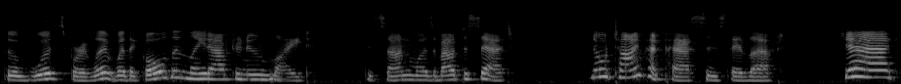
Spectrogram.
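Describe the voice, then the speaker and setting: Expressive woman reading a children's story. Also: mid-range voice, unhurried. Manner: animated, acts out the dialogue. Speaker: read-along storyteller.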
